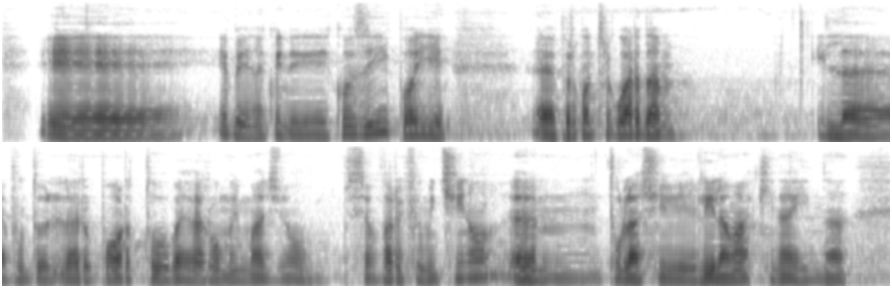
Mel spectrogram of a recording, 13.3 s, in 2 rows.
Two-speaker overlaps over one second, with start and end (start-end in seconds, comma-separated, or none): none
